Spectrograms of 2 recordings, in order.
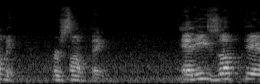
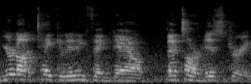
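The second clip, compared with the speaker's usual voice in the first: usual speaking voice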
